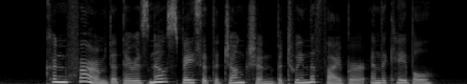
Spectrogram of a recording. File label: Voiceover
